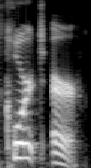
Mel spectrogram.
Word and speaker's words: Courter: It's by Ashley Rhodes Quarter or Couture, or it's Courter, like it's how it's spelled.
